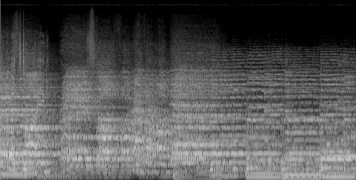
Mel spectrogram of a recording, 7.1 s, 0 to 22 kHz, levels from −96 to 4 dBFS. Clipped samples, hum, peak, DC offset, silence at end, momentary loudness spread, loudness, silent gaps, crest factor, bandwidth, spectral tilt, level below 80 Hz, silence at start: under 0.1%; none; -6 dBFS; under 0.1%; 0 s; 8 LU; -23 LUFS; none; 16 dB; 12.5 kHz; -5.5 dB/octave; -38 dBFS; 0 s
